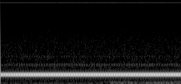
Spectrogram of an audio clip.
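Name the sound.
telephone dial tone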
